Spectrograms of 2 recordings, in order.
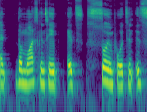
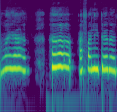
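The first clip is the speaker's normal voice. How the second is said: very high schoolgirl giggling with excitement; 14 semitones higher than usual. Recalling finally finishing a project, the speaker retells giggling like a schoolgirl. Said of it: "I was like giggling like a schoolgirl".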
